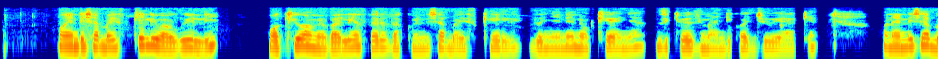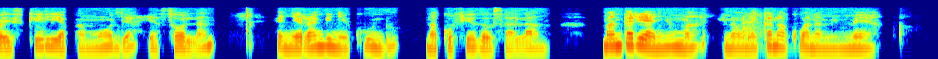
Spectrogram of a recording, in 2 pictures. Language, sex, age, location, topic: Swahili, female, 18-24, Kisumu, education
